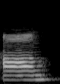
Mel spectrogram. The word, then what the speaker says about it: Aang: They all called him Ong. Even the character introduced himself as, "My name is Ong," and we're like, "Ong? Why would you change the pronunciation?" I guess they're trying to be authentic, but. What's the point in saying it with an accent?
